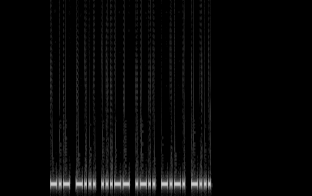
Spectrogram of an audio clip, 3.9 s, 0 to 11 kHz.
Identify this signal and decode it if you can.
Morse code, heard as a keyed tone, about 42 wpm, 700 Hz. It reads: KB3LCB
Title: USA Call Signs - 6 Characters - 2x Character Spacing - 45wpm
